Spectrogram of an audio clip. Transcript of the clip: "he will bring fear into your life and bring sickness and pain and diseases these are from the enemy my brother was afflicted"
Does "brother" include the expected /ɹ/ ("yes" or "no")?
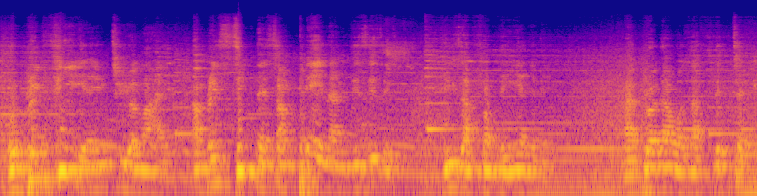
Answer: yes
